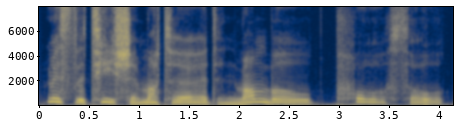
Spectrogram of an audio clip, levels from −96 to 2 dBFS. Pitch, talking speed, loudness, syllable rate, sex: 225 Hz, 100 wpm, -17 LUFS, 3.2 syllables/s, female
